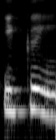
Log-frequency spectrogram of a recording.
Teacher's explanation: நாக்கோட முதற்பகுதி அன்னத்தின் அடிப்பகுதியில் சேர்த்து இக்கு இங் அப்படின்னு சொல்லணும்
